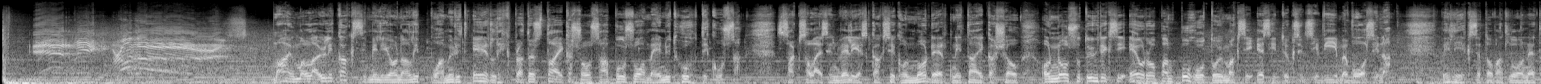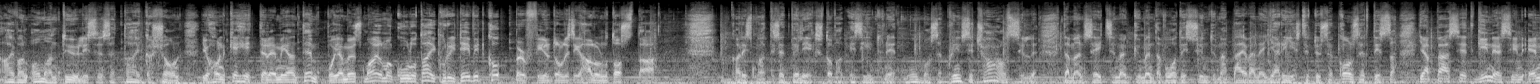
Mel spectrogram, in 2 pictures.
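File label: Finnish, Commercial; GoLocalise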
